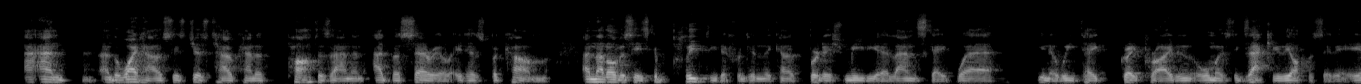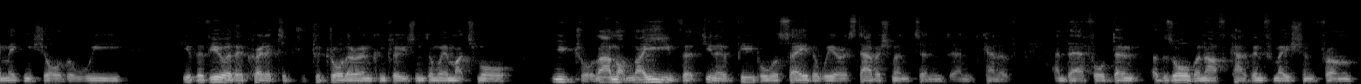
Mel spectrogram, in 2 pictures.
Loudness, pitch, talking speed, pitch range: -31 LUFS, 95 Hz, 200 wpm, 90-100 Hz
